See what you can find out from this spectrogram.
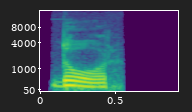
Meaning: Doric
- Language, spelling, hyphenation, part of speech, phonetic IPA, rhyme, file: Hungarian, dór, dór, adjective, [ˈdoːr], -oːr, Hu-dór.ogg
